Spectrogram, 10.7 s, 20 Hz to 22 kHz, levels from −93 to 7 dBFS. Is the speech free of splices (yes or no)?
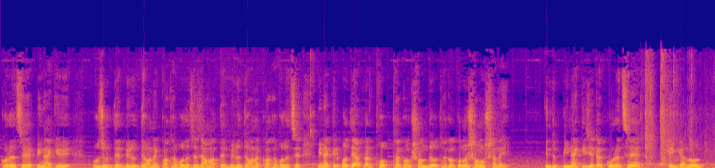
yes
